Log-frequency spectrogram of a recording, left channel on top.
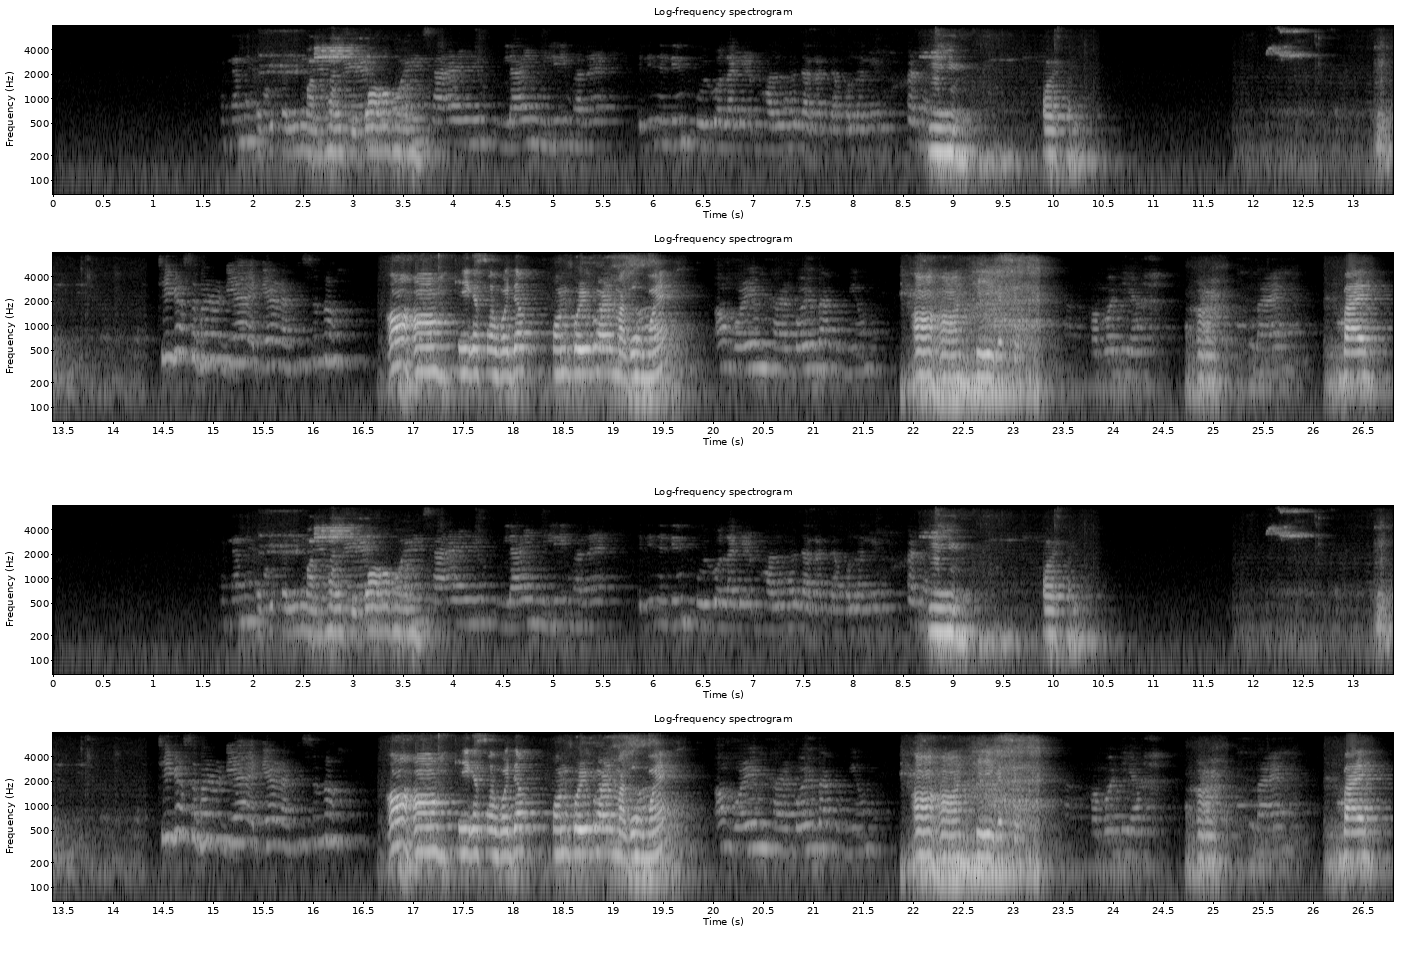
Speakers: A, on the left (about 35°); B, on the right (about 25°).
A: সেইকাৰণে
B: আজিকালি
A: কৰ সনে
B: মানুহৰ
A: মানে
B: জীৱন
A: সময় চাই মিলাই মিলি। মানে এদিন এদিন ফুৰিব লাগে ভাল ভাল জাগাত যাব লাগে। হয় নাই
B: উম, হয়, হয়। <unintelligible>
A: ঠিক আছে বাৰু দিয়া এতিয়া ৰাখিছো ন।
B: অ' অ' ঠিক আছে
A: উম
B: হ'ব দিয়ক ফোন
A: অ
B: কৰিব
A: কৰিম
B: আৰু মাজে সময়ে।
A: অ অ' কৰিম ভাই কৰিবা তুমিও।
B: অ অ' ঠিক আছে।
A: অ' হ'ব দিয়া
B: অ
A: বাই।
B: বাই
